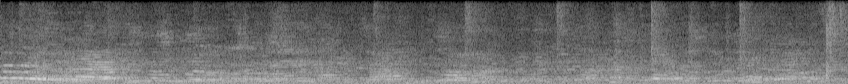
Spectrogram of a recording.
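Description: Indistinct chatter of several voices talking in the room, with no music playing.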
